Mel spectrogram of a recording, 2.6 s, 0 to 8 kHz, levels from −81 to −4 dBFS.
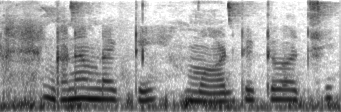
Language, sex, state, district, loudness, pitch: Bengali, female, West Bengal, Paschim Medinipur, -16 LUFS, 185 Hz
